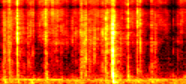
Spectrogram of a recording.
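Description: A small deck of six game cards is shuffled by hand, giving quiet papery crinkles and scrapes with one sharper snap in the middle, close and soft, with no speech.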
